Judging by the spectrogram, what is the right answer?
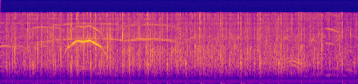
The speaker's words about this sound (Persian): دعوت میکنم از جناب آقای ارشد جلالی رو تشویق بفرمایید.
